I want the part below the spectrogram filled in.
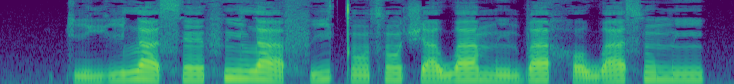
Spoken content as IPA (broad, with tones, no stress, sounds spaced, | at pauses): k i˨ j i˨˦ l a˦˨ s ɛ̃˧ f ĩ˦ l a˦˨ f i˨˦ t ɔ̃˧ s ɔ̃˦ ʃ a˧ w a˧ m ĩ˨ b a˧ h ɔ˨ w a˨˦ s ũ˦ m ĩ˧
